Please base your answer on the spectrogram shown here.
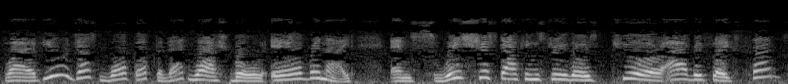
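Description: A woman's voice: mid-range voice, big pitch swings, unhurried, warm tone, slight background noise, low-quality recording. A woman delivering chatty 1940s radio ad patter on an old broadcast recording. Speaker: singer and pitchwoman in a radio soap commercial. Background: music.

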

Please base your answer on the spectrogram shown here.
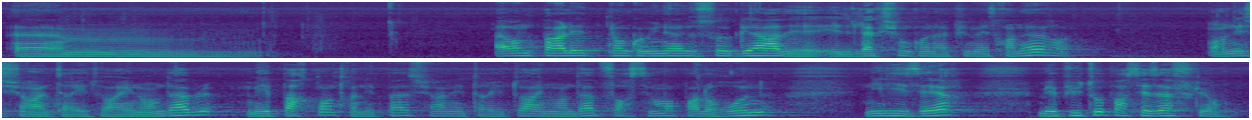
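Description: A man's voice: mid-range voice, a little fast, dark tone. A man in his thirties with an accent from France, giving a semi-improvised conference presentation in a hesitant way, often repeating and rephrasing his words. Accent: French from France. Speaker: flood prevention project manager, conference speaker. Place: auditorium stage at a lectern. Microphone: lectern gooseneck microphone.

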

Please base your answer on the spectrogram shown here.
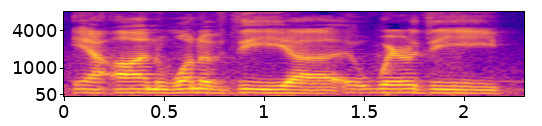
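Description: A man narrating a tabletop roleplaying game as game master, improvising descriptions in a halting, detailed way. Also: mid-range voice, flat delivery. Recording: clearly audible background noise.

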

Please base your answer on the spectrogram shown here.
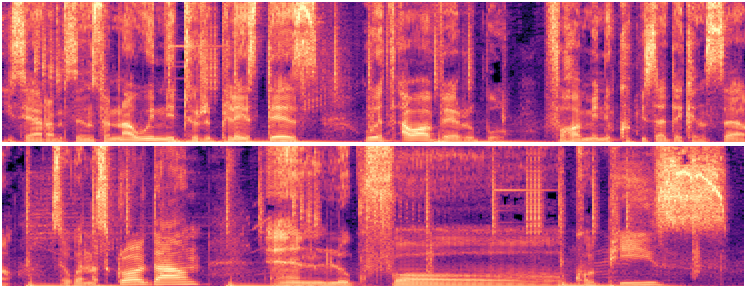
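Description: Low-voiced man giving a casual tutorial. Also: lively intonation, a little slow. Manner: informal, upbeat interjections like boom and cool. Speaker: tutorial host. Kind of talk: casual screen-recorded software tutorial. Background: music.

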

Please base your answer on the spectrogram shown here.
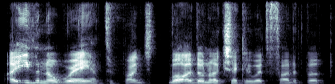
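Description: A man's voice: mid-range voice, very animated, quick pace. A man from the Netherlands with a Dutch accent, chatting casually and rambling while streaming a video game, laughing often.

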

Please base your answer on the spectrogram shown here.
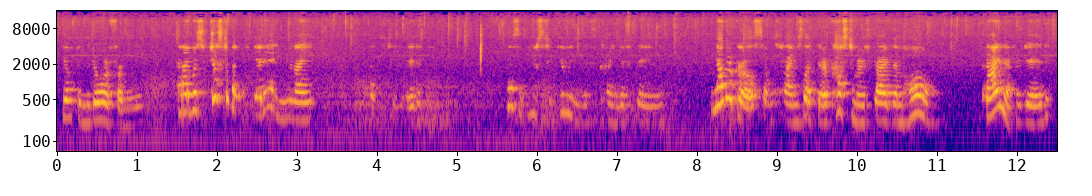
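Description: An anxious, earnest waitress from a 1940s-style radio play, acted by a woman. Her high voice swings widely and has a mellow tone as she hesitates and pleads, with faint noise on the recording. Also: animated, normal speed, lightly acted, rough recording. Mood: uneasy recounting. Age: middle-aged. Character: anxious young waitress telling her frightening story. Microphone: video call from a home room. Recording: faint noise on home video call.

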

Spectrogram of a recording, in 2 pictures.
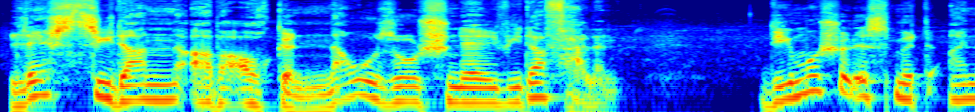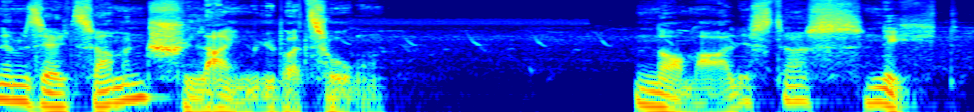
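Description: A man narrating a children's audio drama in a scripted storytelling style, with a husky voice. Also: mid-range voice, very animated, measured pace, darkish tone.

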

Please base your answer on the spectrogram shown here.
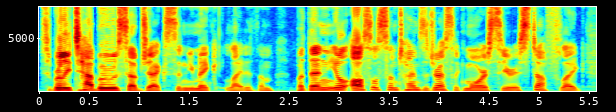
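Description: A man's voice: a little high, a little fast, a little mellow, clear, resonant tone, no echo. A man interviewing a guest with playful, teasing questions into a handheld mic.

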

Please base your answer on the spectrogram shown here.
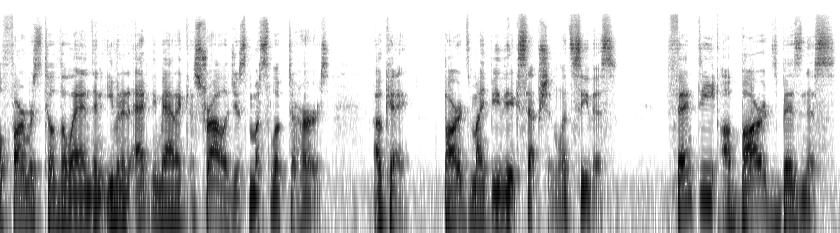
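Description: A man in his twenties giving casual, excitable live commentary as a streamer reacting to game trailers. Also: medium pitch. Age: 20s. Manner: excitable, exclaiming. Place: small furnished room indoors. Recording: game trailer music playing behind.

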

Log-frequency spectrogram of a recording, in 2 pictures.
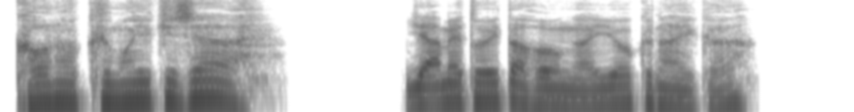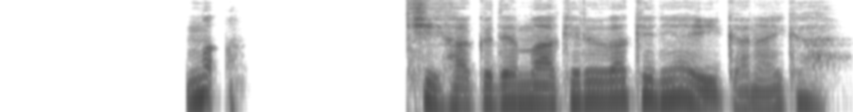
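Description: A man's voice: on the high side, husky, no room sound, studio quality. A man playing an easygoing, teasing young swordsman in a mobile game, with a casual, playful drawl. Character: easygoing, teasing young swordsman, laid-back surfer temper. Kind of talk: Japanese mobile game character voice lines.

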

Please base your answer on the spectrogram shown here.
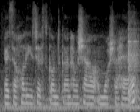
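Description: A woman's voice: lowish voice, level tone, fast talker, a crowd in the background, poor audio. A woman in her thirties with an English accent, talking in a chatty, explanatory way in a casual family vlog. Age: 30s. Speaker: family vlogger, mother. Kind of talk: casual vlog chat to camera. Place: rooms in a family home. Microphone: camera at arm's length or nearby.

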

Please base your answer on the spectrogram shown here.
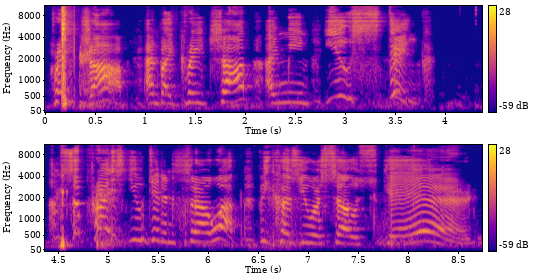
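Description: Cartoon game crab bully, high-pitched, sharp and bright, sarcastic, boastful, taunting. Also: lively intonation, heavily acted. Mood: mocking. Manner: mocking, sarcastic, drawn-out delivery. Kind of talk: cartoon game cutscene acting.

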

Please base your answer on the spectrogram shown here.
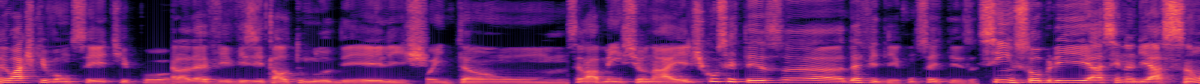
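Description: A young man with a Brazilian accent giving effusive, casual reaction commentary as a video host. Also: medium pitch. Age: young adult. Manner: enthusiastic, effusive. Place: small bedroom gaming setup.

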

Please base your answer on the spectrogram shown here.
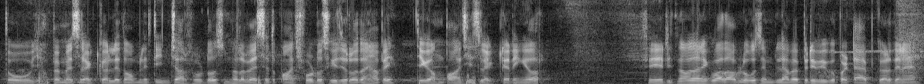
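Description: A man's voice: mid-range voice, flat delivery, very fast, a little mellow. A man giving a casual, instructional tutorial voice-over, explaining things step by step in a repetitive way. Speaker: video editing tutorial host.

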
